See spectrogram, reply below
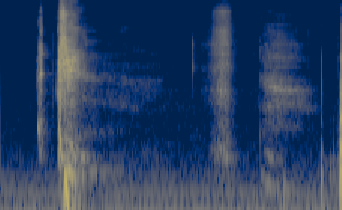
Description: So I’m full of a bad head cold again. Blowing and sneezing all day long.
